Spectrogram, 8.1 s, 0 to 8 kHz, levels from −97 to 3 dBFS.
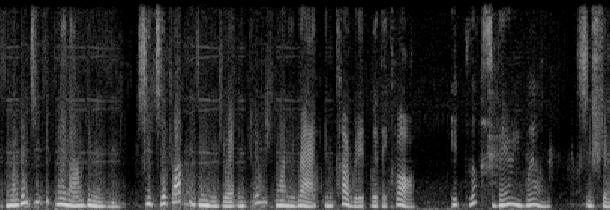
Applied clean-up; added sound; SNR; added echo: neural separator model SepFormer DNS4.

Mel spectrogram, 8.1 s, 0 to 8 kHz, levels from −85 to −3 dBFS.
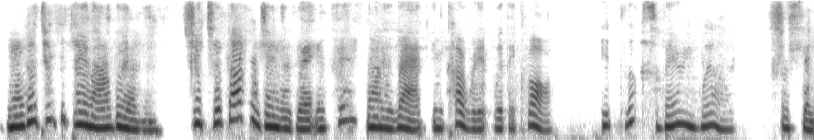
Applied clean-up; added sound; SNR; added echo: neural mask model Resemble Enhance denoiser.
